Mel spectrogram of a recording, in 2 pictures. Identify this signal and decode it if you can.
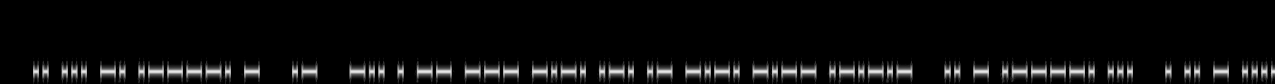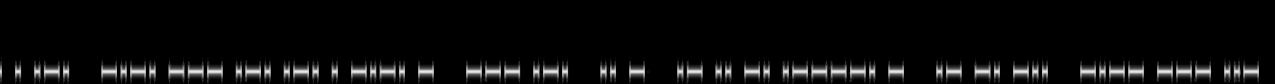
Morse code, heard as a keyed tone, about 25 wpm, 600 Hz. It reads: ISN'T A DEMOCRACY. IT'S EITHER CORRECT OR IT AIN'T AND YOU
